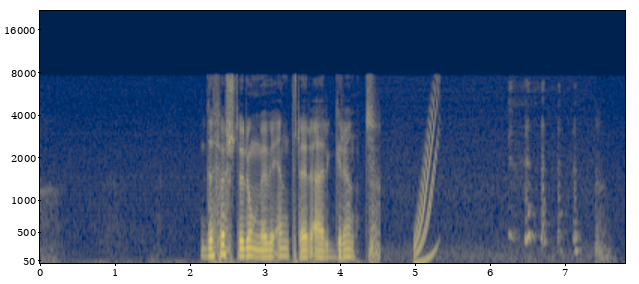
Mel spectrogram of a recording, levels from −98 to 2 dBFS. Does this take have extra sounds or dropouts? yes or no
yes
